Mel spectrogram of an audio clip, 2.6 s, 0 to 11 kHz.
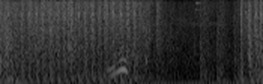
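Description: Rapid bursts of automatic gunfire crackle through the first part of a PS5 shooter game fight, fading into quieter ambience and then picking up again near the end.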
